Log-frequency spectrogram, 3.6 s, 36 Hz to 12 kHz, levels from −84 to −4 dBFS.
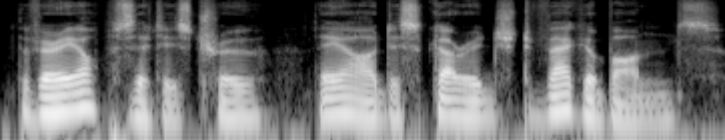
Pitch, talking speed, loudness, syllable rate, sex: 95 Hz, 150 wpm, -18 LUFS, 6.0 syllables/s, male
